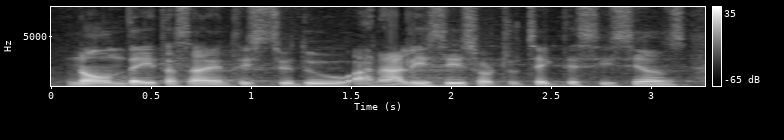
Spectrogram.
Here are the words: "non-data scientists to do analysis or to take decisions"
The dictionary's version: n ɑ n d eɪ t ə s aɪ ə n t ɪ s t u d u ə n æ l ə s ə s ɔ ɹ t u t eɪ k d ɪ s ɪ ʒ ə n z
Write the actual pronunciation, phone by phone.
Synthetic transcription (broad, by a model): n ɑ n d eɪ t ə s aɪ ə n t ɪ s t u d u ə n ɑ l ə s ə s ɔ ɹ t u t eɪ k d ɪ s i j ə n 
